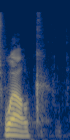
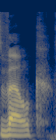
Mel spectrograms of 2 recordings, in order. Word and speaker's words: Welk: My grandparents watched Lawrence Welk. – Yeah, of course. – Which they pronounced Velk.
